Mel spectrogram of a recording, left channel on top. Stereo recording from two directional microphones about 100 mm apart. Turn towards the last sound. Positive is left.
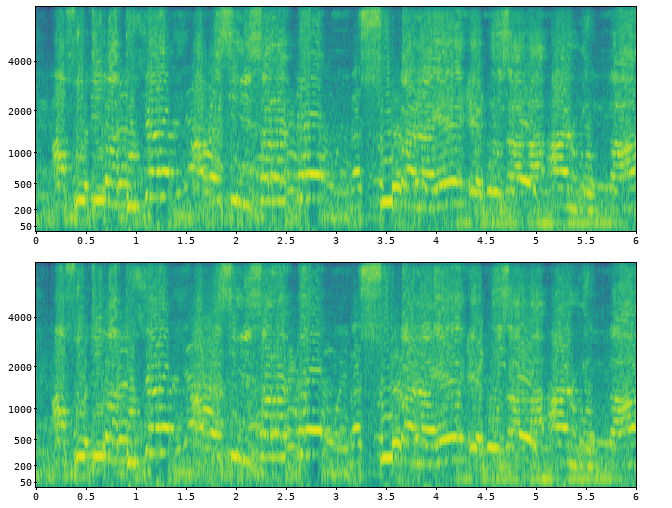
turn(degrees=-5)  # may be behind; listen again after turning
